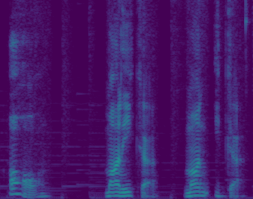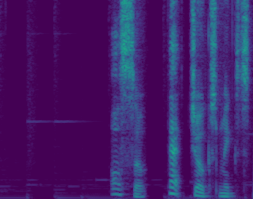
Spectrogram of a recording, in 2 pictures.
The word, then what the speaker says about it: Monika: your name Monika Monika that's not how you say my name at all Monika Monika also that jokes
